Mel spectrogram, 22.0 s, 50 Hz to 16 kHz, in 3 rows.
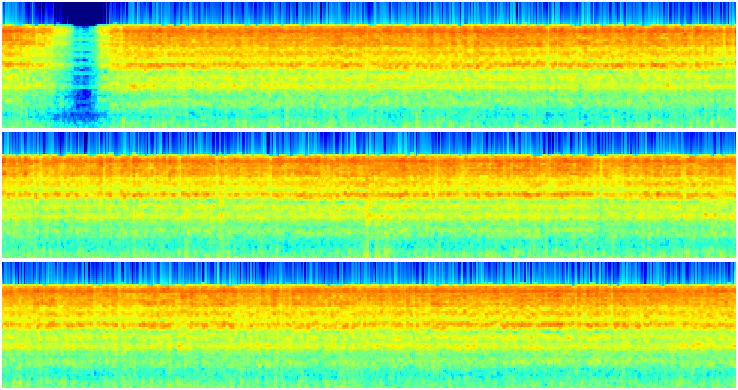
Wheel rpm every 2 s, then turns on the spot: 130, 210, 220, 220, 230, 220, 220, 220, 210, 210, 230.
none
